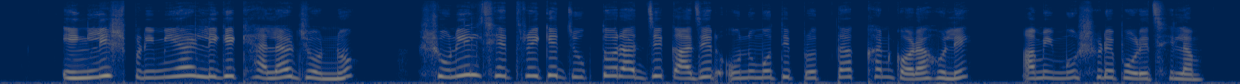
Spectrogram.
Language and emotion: Bengali, sad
